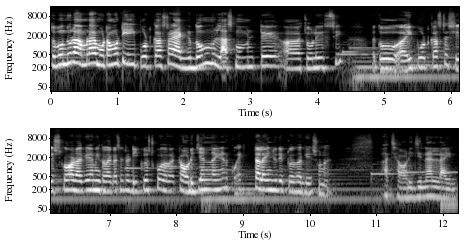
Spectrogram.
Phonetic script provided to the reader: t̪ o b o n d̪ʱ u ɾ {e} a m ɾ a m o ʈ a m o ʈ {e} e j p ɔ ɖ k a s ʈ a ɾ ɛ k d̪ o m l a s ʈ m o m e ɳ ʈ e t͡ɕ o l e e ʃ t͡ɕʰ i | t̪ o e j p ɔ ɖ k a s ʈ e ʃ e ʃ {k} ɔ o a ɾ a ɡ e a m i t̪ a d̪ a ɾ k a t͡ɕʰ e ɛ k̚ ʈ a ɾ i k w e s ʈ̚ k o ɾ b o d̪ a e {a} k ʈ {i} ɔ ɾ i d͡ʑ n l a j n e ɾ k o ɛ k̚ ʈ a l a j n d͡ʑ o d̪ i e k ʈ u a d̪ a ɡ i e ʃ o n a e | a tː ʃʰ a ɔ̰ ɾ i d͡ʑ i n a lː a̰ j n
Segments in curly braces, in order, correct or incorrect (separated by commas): incorrect, incorrect, correct, incorrect, incorrect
